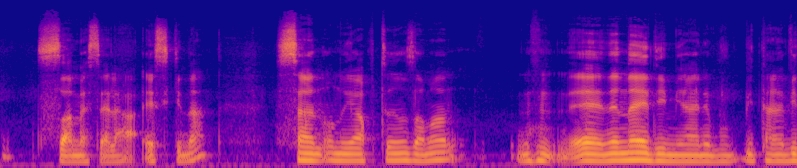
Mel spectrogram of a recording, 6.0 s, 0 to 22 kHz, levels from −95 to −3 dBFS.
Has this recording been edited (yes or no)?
no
